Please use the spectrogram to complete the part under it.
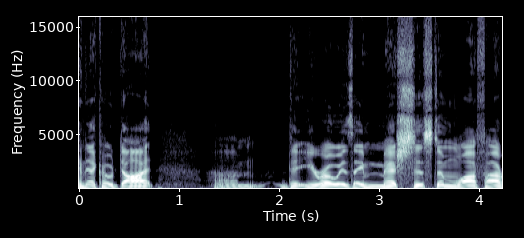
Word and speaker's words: Eero: Eero, I think is how it's pronounced. Eero 6 Eero.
